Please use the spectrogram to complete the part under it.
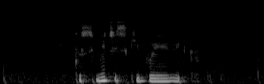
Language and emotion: Russian, neutral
